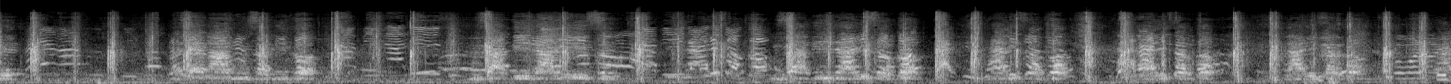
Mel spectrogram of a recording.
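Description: Hands clap in a quick, lively rhythm.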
